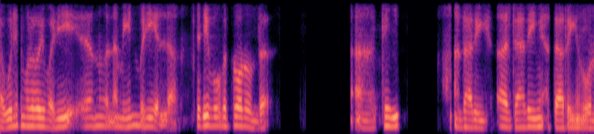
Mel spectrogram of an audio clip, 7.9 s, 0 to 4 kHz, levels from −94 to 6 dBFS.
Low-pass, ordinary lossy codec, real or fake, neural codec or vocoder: 3.6 kHz; none; fake; codec, 24 kHz, 1.2 kbps, DualCodec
